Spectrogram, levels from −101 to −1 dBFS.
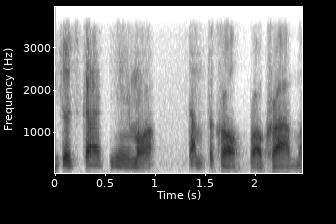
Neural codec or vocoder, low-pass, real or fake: codec, 16 kHz in and 24 kHz out, 0.4 kbps, LongCat-Audio-Codec, fine tuned four codebook decoder; 3.6 kHz; fake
